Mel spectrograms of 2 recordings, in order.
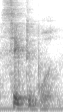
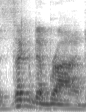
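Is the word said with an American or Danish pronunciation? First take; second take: Danish; American. First: It is said with a native Danish pronunciation. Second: It is said with an anglicized American pronunciation. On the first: The speaker calls it right. "that's how you say it" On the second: The speaker calls it wrong. "whatever you guys in the States call it"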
